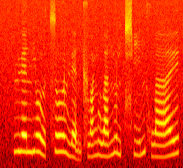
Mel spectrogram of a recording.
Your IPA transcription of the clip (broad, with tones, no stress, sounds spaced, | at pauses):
l ɥ ɛ˥ n j o˥˩ ʊ̯ t͡s o˥ ʊ̯ l ɥ ɛ̰˨˩ n ʈ͡ʂ w ɑ˦ ŋ l w a˧˥ n l ʊ˧ ŋ t͡ɕʰ i˧˥ n x w a˧˥ ɪ̯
